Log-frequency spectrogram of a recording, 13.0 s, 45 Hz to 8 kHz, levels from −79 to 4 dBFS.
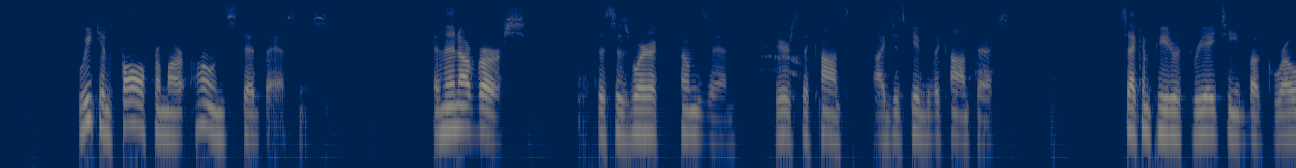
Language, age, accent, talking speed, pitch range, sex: English, 50-69, American, 145 wpm, 120-150 Hz, male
